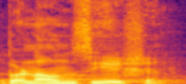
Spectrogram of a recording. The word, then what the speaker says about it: pronunciation: Don't say pronunciation. It is pronunciation. Well, I am now learning pronunciation.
